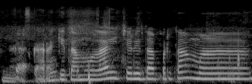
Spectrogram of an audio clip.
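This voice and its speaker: A woman reading a storybook aloud to her young child at night, gently asking the child questions along the way. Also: high-pitched, music in the background. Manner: slow, gentle, coaxing, asks the child questions.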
